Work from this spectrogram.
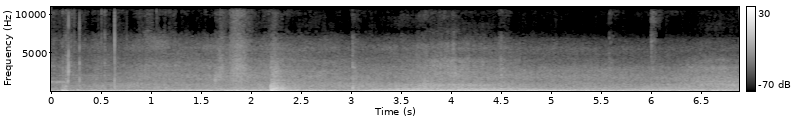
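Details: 1987 Toyota 4Runner 22RE engine after rebuild, fuel confirmed, new distributor cap, no coolant yet: steady starter cranking with only a faint sputter, never catching; won't fire; untested cold start injector questioned.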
